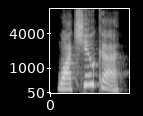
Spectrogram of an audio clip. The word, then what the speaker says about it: Huachuca: And Huachuca. Thank you. I knew I pronounced it wrong.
